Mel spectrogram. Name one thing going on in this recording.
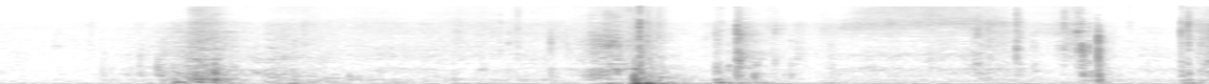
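Paper bills rustle as they are handled.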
